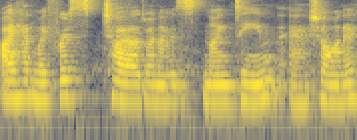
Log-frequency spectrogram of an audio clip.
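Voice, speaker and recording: In a Dublin accent, a woman speaks at a fairly low pitch. Room echo is audible. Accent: Dublin Irish. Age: 40s. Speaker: mother interviewed in documentary. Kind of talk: personal testimony interview.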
